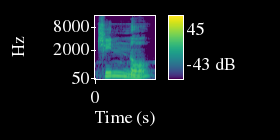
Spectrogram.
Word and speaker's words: চিহ্ন: যেমন দেখো হ এর সাথে যদি মূর্ধন্য দন্তন্য যুক্ত থাকে তাহলে এগুলো উচ্চারণ না হয়, এটা উচ্চারণ হবে ন। যেমন দেখো চিহ্ন, চিহ্ন, বন্যি, এক্ষেত্রে দেখো হ থাকার কারণে এটা ন উচ্চারণ হচ্ছে, পাশাপাশি এটা মহাপ্রাণ হচ্ছে।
